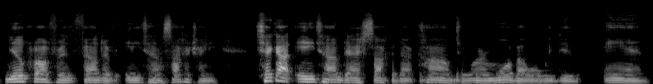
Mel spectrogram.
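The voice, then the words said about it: Strained, nearly lost voice. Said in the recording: “I'm almost losing my voice because this is my second podcast today”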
